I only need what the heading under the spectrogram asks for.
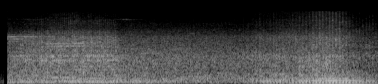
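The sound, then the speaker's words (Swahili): Morning street traffic in Yangon, Myanmar, with cars, motorbikes and pedestrians: a steady, dense roar of engines and road noise that swells slightly toward the end. “Yangon, mji mkuu wa Myanmar. Kukuruka kara za asubuhi, mwenye gari, pikipiki, mwenda kwa miguu, maisha yanaendelea.”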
